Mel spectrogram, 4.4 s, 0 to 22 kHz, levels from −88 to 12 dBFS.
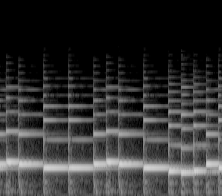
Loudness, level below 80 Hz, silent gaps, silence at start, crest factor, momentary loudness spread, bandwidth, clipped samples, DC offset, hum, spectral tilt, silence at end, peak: -13 LUFS; -52 dBFS; none; 0 s; 10 dB; 2 LU; 4.9 kHz; under 0.1%; under 0.1%; none; -6.5 dB/octave; 0 s; -2 dBFS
